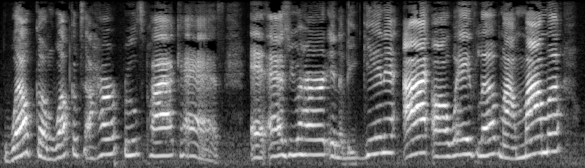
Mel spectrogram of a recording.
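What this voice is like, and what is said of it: Voice not at full strength. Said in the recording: “my voice is not at 100%, but I still have one”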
